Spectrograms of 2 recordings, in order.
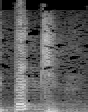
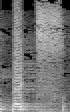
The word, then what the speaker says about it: TeX: Então, por que a gente pronuncia LaTeX e TEC e não TEX ou LaTeX? Porque o TEC, da linguagem original, quer dizer arte em grego.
